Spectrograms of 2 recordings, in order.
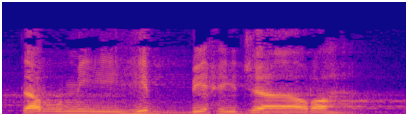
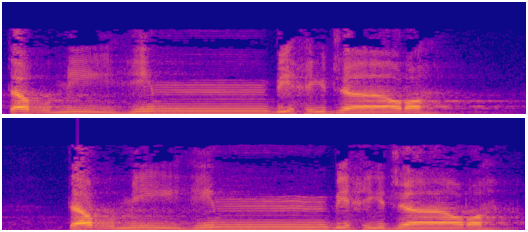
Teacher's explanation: ولو أدغمنا لقلنا ترميهب بحجارة، فلا هذا ولا ذاك، لا نقول ترميهم بحجارة بارتفاعتين ولا ندغم الميم في الباء، وإنما نطبق الشفتين على الميم ونطول غنتها ثم ننطق الباء · Shown in: second take · Term: الإخفاء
